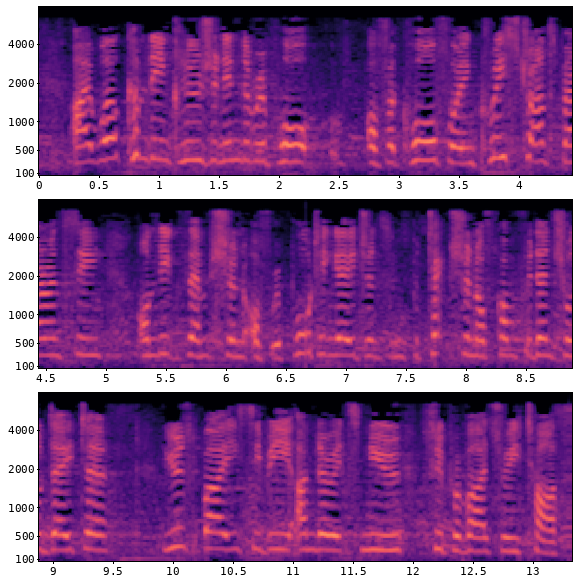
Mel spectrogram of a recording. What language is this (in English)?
English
